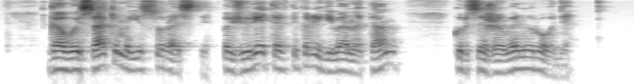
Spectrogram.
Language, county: Lithuanian, Alytus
